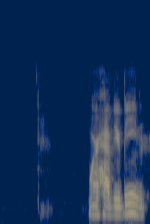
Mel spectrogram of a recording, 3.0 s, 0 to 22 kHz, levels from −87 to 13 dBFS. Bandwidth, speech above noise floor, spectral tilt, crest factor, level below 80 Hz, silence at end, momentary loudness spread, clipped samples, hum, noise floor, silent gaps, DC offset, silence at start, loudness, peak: 7.4 kHz; 59 dB; -4.5 dB/octave; 22 dB; -72 dBFS; 0.1 s; 5 LU; under 0.1%; none; -86 dBFS; none; under 0.1%; 1.8 s; -27 LUFS; -8 dBFS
